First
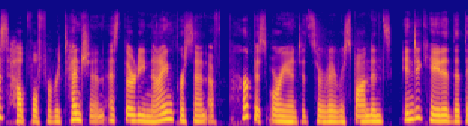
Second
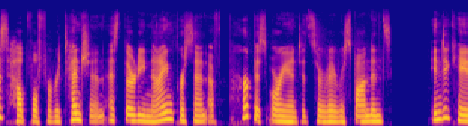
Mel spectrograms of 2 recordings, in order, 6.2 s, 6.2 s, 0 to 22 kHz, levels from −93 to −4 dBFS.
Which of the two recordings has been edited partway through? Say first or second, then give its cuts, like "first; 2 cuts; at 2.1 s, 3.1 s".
first; 1 cut; at 5.3 s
